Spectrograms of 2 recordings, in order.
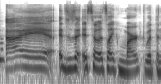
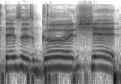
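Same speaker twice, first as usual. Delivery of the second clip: put-on very slow French accent sliding into New York accent. Imitating a character's line, French accent slipping into New York. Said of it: "drops her French accent a little bit".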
